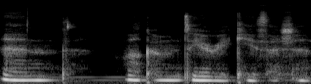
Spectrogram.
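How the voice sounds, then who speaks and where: Over noticeable background noise, a woman speaks very slowly in a monotone, flat delivery. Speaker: reiki practitioner ASMR creator. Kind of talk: reiki healing session, personal attention roleplay. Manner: soft-spoken, gentle, supportive.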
